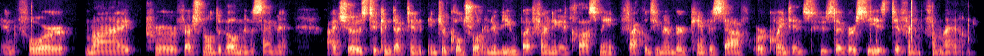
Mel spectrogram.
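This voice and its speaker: A man's voice: fairly low pitch, a bit bright, slight background noise, poor audio. A man, giving an informal spoken presentation in a plain, matter-of-fact, casual way. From California, United States. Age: early 20s. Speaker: college student presenting an assignment.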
